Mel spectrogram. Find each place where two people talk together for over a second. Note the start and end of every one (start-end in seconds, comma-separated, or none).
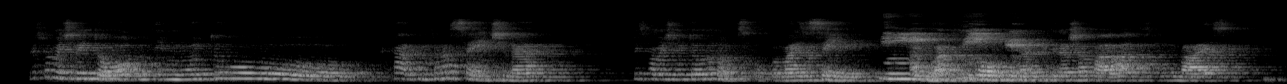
9.1-10.4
